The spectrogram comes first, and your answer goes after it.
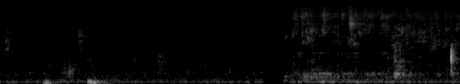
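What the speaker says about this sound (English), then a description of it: "I'm just going to dump the water, then add them in" Cold soaking water is poured off potatoes into a kitchen sink, a quiet trickle and splash that stops briefly, then returns as a fuller rush of draining water with a few small clinks.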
